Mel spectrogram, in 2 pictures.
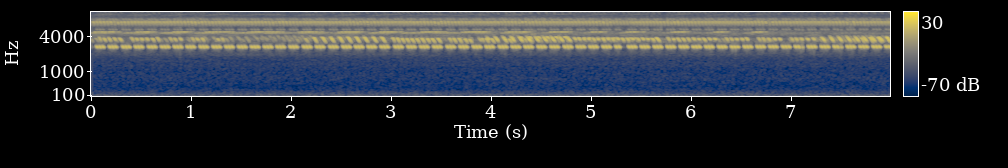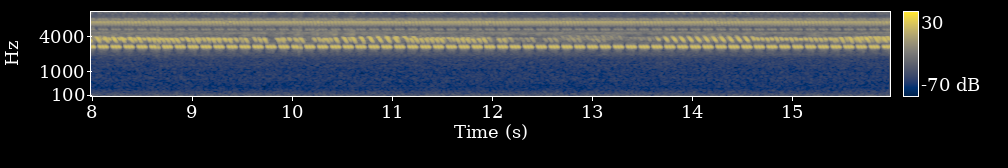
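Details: Many grass insects chorusing in a buckwheat field at Ora-dong, Jeju City, Jeju Island, South Korea. Bright, continuous trills and quick rhythmic chirping overlap without pause, with a slightly higher buzzing trill joining in now and then.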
